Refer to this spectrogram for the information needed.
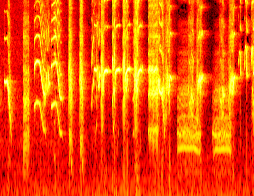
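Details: Loud singing duel of Nias hill myna and black-winged myna, with shrill downward-sliding whistles, clipped squawks in quick sequence, and two sustained nasal tones near the end.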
